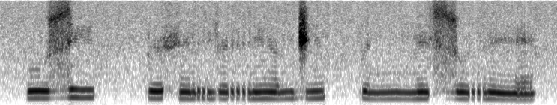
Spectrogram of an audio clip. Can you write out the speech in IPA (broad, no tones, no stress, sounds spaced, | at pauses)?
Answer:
u z i pː ʏ h ẽ r j ʏ r ĩ ə̯ n d͡ʒ ĩ pː ʏ nː ẽ s z u r ẽ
